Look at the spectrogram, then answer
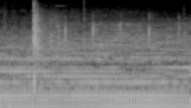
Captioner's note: distant cheering; gunshot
